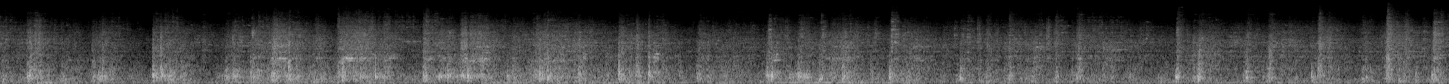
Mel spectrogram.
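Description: Tezgam passenger train pulling out of Karachi past the rail yard, with a steady loud rumble and clickety-clack of wheels on the track, some metallic rattles and no voices.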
